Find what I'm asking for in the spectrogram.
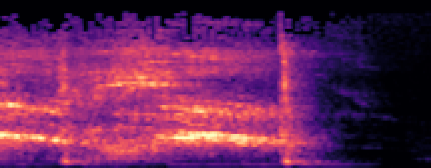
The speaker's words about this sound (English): Let us welcome him in our traditional style by loudly chanting, Hari Bol, Hari Bol.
